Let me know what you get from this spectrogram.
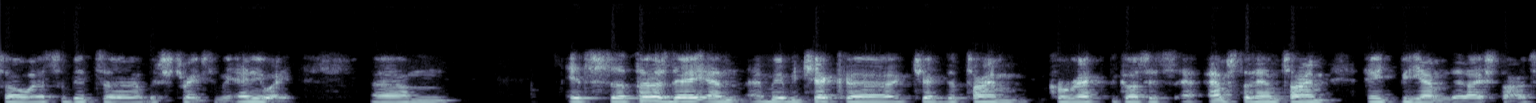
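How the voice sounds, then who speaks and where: A man's voice: mid-range voice, fairly even intonation, normal speed. A man with a Dutch accent presenting his websites and books in an online broadcast, speaking casually with many fillers and restarts. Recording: phone-like narrow sound.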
